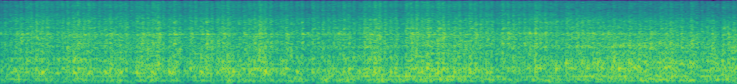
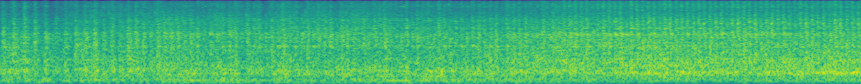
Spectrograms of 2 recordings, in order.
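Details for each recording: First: Big Bud tractor diesel running again after a junk spare injection pump replaced the leaking one: steady, even running that rises slightly when revved, with no knocks. Air is still in the system, and the throttle adjustment is not yet set. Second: Big Bud tractor diesel running after replacing the leaking injection pump with a junk spare pump. Loud and a bit uneven, not yet settled, as trapped air bleeds from the fuel system.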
